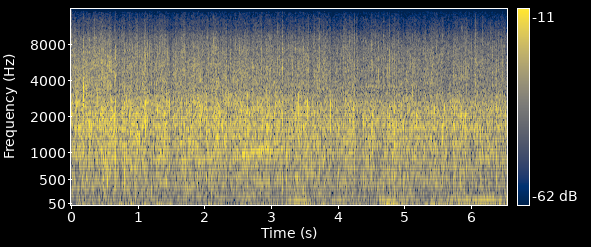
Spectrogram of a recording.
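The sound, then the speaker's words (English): Applause from an audience, a steady, dense wash of clapping that holds at an even, fairly faint level from start to finish. “Round of applause.”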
